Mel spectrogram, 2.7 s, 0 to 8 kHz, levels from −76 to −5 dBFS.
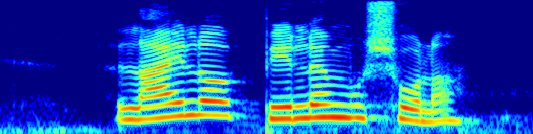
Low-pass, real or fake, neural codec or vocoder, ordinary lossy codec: none; fake; codec, 16 kHz, 2 kbps, X-Codec, HuBERT features, trained on LibriSpeech; none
